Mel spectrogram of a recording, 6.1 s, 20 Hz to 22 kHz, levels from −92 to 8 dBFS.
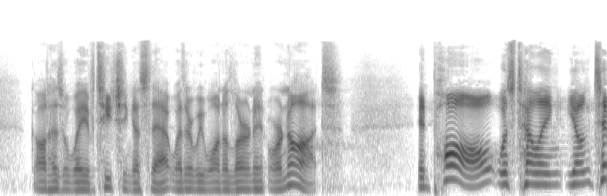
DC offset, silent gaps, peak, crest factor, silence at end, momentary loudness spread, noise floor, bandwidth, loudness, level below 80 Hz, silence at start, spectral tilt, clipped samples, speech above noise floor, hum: under 0.1%; none; -8 dBFS; 22 dB; 0 s; 14 LU; -58 dBFS; 10.5 kHz; -29 LUFS; -80 dBFS; 0.35 s; -2.5 dB/octave; under 0.1%; 29 dB; none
